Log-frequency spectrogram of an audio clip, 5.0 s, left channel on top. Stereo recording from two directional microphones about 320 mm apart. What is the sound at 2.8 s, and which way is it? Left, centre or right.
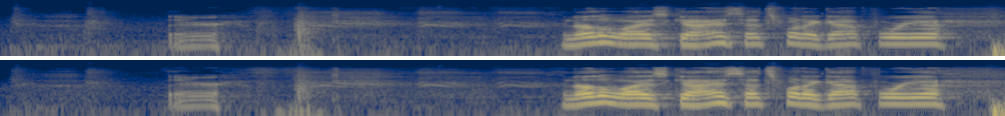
Speech, centre.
